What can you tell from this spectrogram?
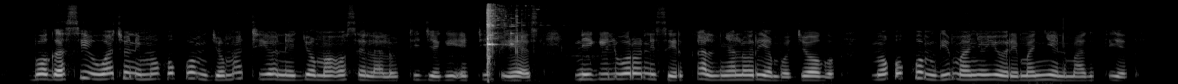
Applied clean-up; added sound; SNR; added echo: none; Shatter; -3 dB; none.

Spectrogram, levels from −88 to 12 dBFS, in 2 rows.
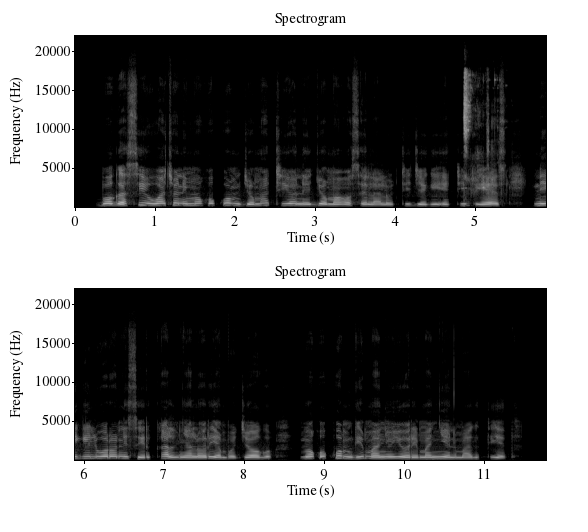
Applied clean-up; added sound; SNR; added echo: neural mask model Resemble Enhance denoiser.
